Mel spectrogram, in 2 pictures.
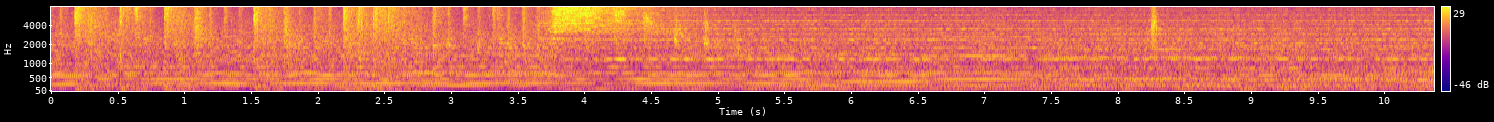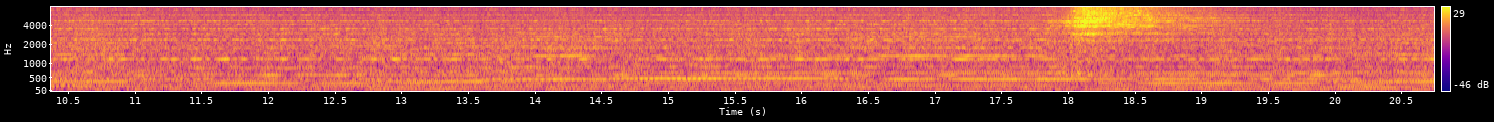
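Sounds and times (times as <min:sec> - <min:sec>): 
samurai ambience: 0:00.0 - 0:20.7.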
